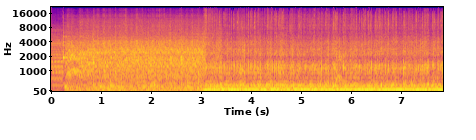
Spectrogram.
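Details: "Black Sheep" running after service: oil refilled with 4 quarts used plus 4 quarts new. Fires and settles into strong, steady deep rumble with crisp response, no knocking; healthy, snappy, normal running.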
